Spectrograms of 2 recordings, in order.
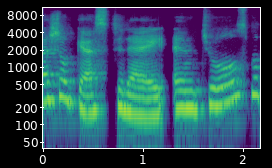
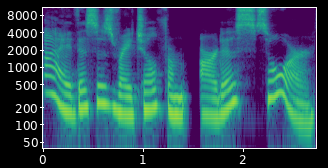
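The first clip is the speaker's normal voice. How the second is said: ordinary talk, nothing marked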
